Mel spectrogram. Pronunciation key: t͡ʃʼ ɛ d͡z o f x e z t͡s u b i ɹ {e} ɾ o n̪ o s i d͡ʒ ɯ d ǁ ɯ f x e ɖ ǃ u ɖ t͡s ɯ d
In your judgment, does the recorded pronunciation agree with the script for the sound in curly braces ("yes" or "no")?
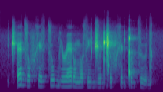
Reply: no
